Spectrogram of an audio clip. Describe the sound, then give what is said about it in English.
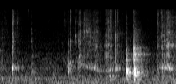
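Thick canned pumpkin, the entire can, scraped and plopped into a blender jar, with a few metallic clinks and soft wet squishes, sharpest near the end; no one speaks. “I'm gonna use the entire can of pumpkin. Put it right in my blender.”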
